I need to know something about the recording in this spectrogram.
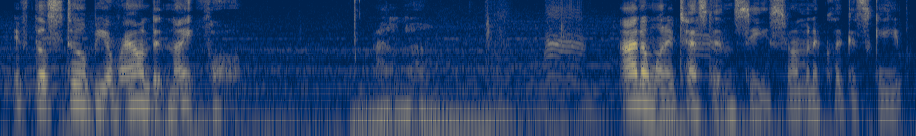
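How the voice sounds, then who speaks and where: A woman giving casual gameplay commentary, rambling and thinking aloud as she plays. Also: fairly low pitch. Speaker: gameplay host.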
